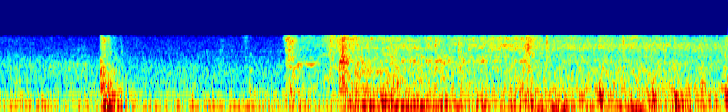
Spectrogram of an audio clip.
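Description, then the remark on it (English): A car engine cranks with a couple of sharp clicks, then catches and settles into a steady, rumbling idle. No one speaks. “Let's get in the car, man.”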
